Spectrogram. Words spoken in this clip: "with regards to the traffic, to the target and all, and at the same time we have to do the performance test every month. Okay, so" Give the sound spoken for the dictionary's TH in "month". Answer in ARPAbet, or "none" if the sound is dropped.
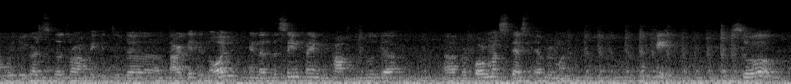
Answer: T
